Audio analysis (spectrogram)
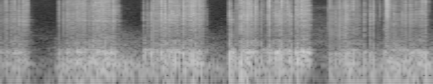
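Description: Long acrylic nails scratch the hollow metal mesh grille of a black Blue Yeti microphone in repeated bursts separated by brief pauses. The close scratching comes through as a dense, rasping texture with a heavy low rumble under a bright, hissy upper layer.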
